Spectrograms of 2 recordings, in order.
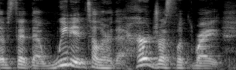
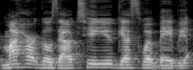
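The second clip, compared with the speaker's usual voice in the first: usual speaking voice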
